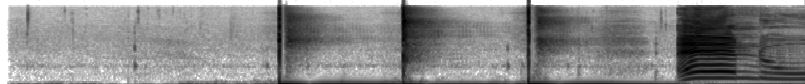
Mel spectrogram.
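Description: Three sharp cracks, a little over half a second apart, each with a short ringing tail. A voice then starts speaking near the end, drawing out its first word.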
